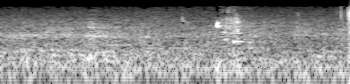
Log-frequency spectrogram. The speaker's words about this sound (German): Ich trinke noch mal einen Schluck Wasser.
